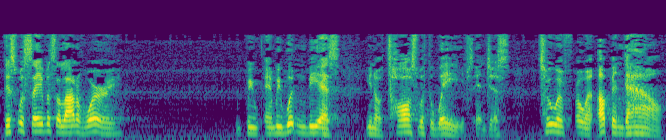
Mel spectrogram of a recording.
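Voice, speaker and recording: A man preaching a sermon in a conversational way, breaking into loud, emphatic bursts. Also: medium pitch, normal speed, slightly rough. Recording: long hall reverb.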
